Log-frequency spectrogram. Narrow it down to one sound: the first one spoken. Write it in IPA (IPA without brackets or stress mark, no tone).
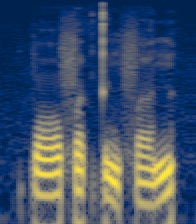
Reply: p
